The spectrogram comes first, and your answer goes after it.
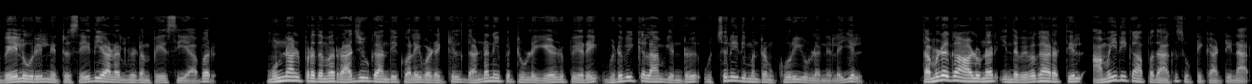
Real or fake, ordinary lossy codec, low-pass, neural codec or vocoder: real; none; 9.9 kHz; none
